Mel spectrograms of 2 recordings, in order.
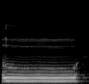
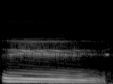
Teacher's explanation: The normal U is pronounced like ooh, while the U with the dots is more of a rounded ooh.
